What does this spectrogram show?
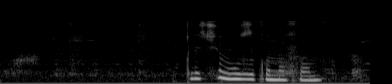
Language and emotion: Russian, sad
